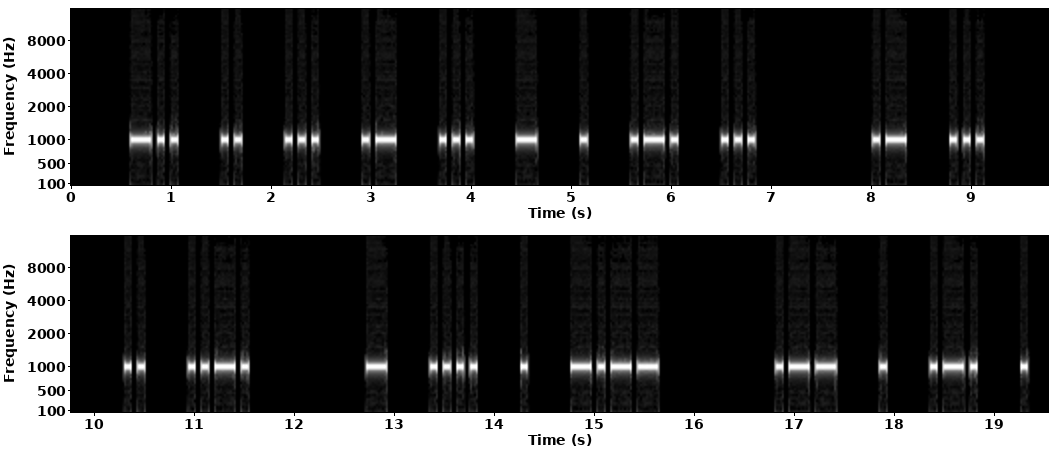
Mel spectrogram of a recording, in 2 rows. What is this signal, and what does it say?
Morse code, heard as a keyed tone, about 18 wpm, spaced as for 12 wpm, 1000 Hz. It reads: DISASTERS AS IF THEY WERE
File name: qotdfiles / 12wpm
